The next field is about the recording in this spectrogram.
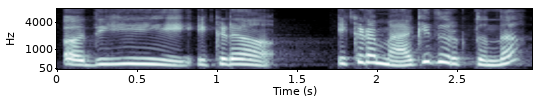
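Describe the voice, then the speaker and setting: A woman's voice: high-pitched, lively intonation, moderate pace, big-room sound. A woman voicing a carefree, naive young daughter-in-law in a story, with a casual, questioning manner. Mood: eager.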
